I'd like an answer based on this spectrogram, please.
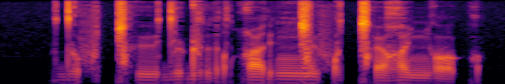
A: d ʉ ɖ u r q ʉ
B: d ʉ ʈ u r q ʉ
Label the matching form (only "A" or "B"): A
